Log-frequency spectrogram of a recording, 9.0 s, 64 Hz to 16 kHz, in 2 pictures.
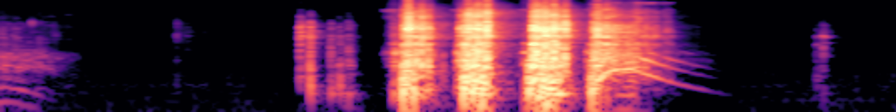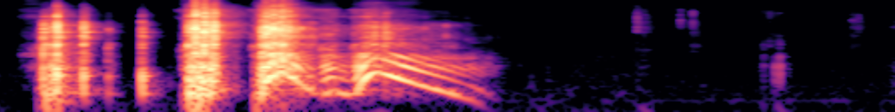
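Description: Ingersoll Rand 2235 half-inch air impact wrench running in reverse, hammering tractor lug nuts loose in short bursts. After each burst the motor's whine falls in pitch as it spins down.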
